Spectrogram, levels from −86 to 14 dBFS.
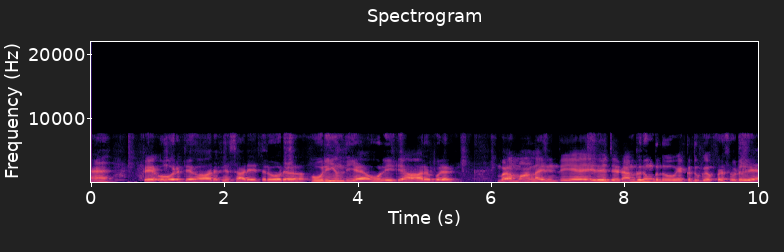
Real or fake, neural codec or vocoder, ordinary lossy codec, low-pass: fake; codec, 16 kHz, 4 kbps, X-Codec, HuBERT features, trained on balanced general audio; none; none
